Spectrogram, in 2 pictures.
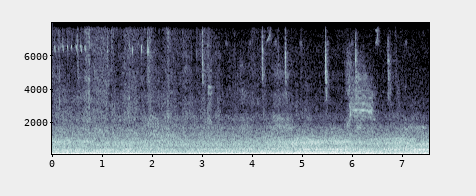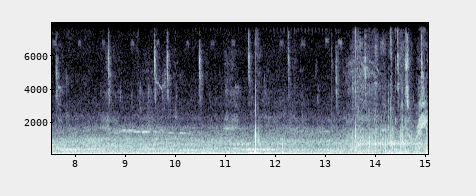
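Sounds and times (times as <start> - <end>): low steady hum: 0.0 - 15.0
faint bird chirps: 4.0 - 15.0.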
